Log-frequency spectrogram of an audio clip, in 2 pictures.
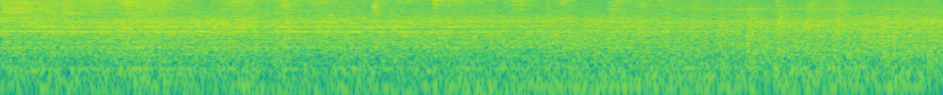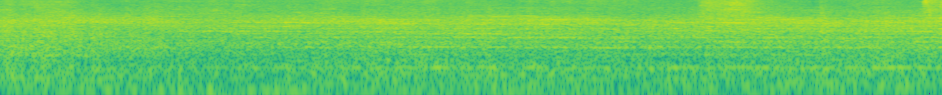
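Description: Double-stack container freight train's well cars rolling past close by: a steady rumble of steel wheels on rail, with thin squealing tones from the wheels that come and go.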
